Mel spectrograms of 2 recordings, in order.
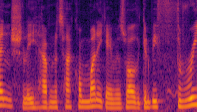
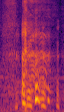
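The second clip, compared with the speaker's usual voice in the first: sudden high giggle; high burst of laughter; 10 semitones higher than usual. Real, not acted. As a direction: break into a squeaky laugh. Laughs at own remark.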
